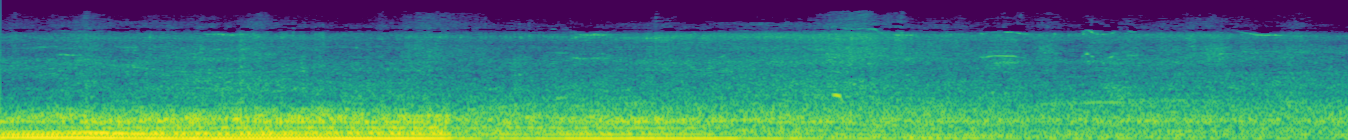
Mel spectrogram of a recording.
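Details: Loud low engine rumble from a vehicle, fading after two seconds, with faint background noise and no animal voice.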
